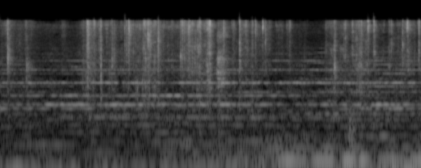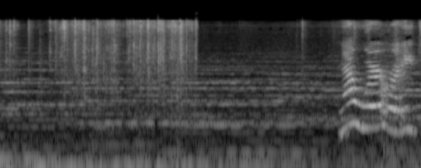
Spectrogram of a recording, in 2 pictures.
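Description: Aluminium foil crinkling in two long stretches as it is folded over fish on a baking tray, over background music.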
